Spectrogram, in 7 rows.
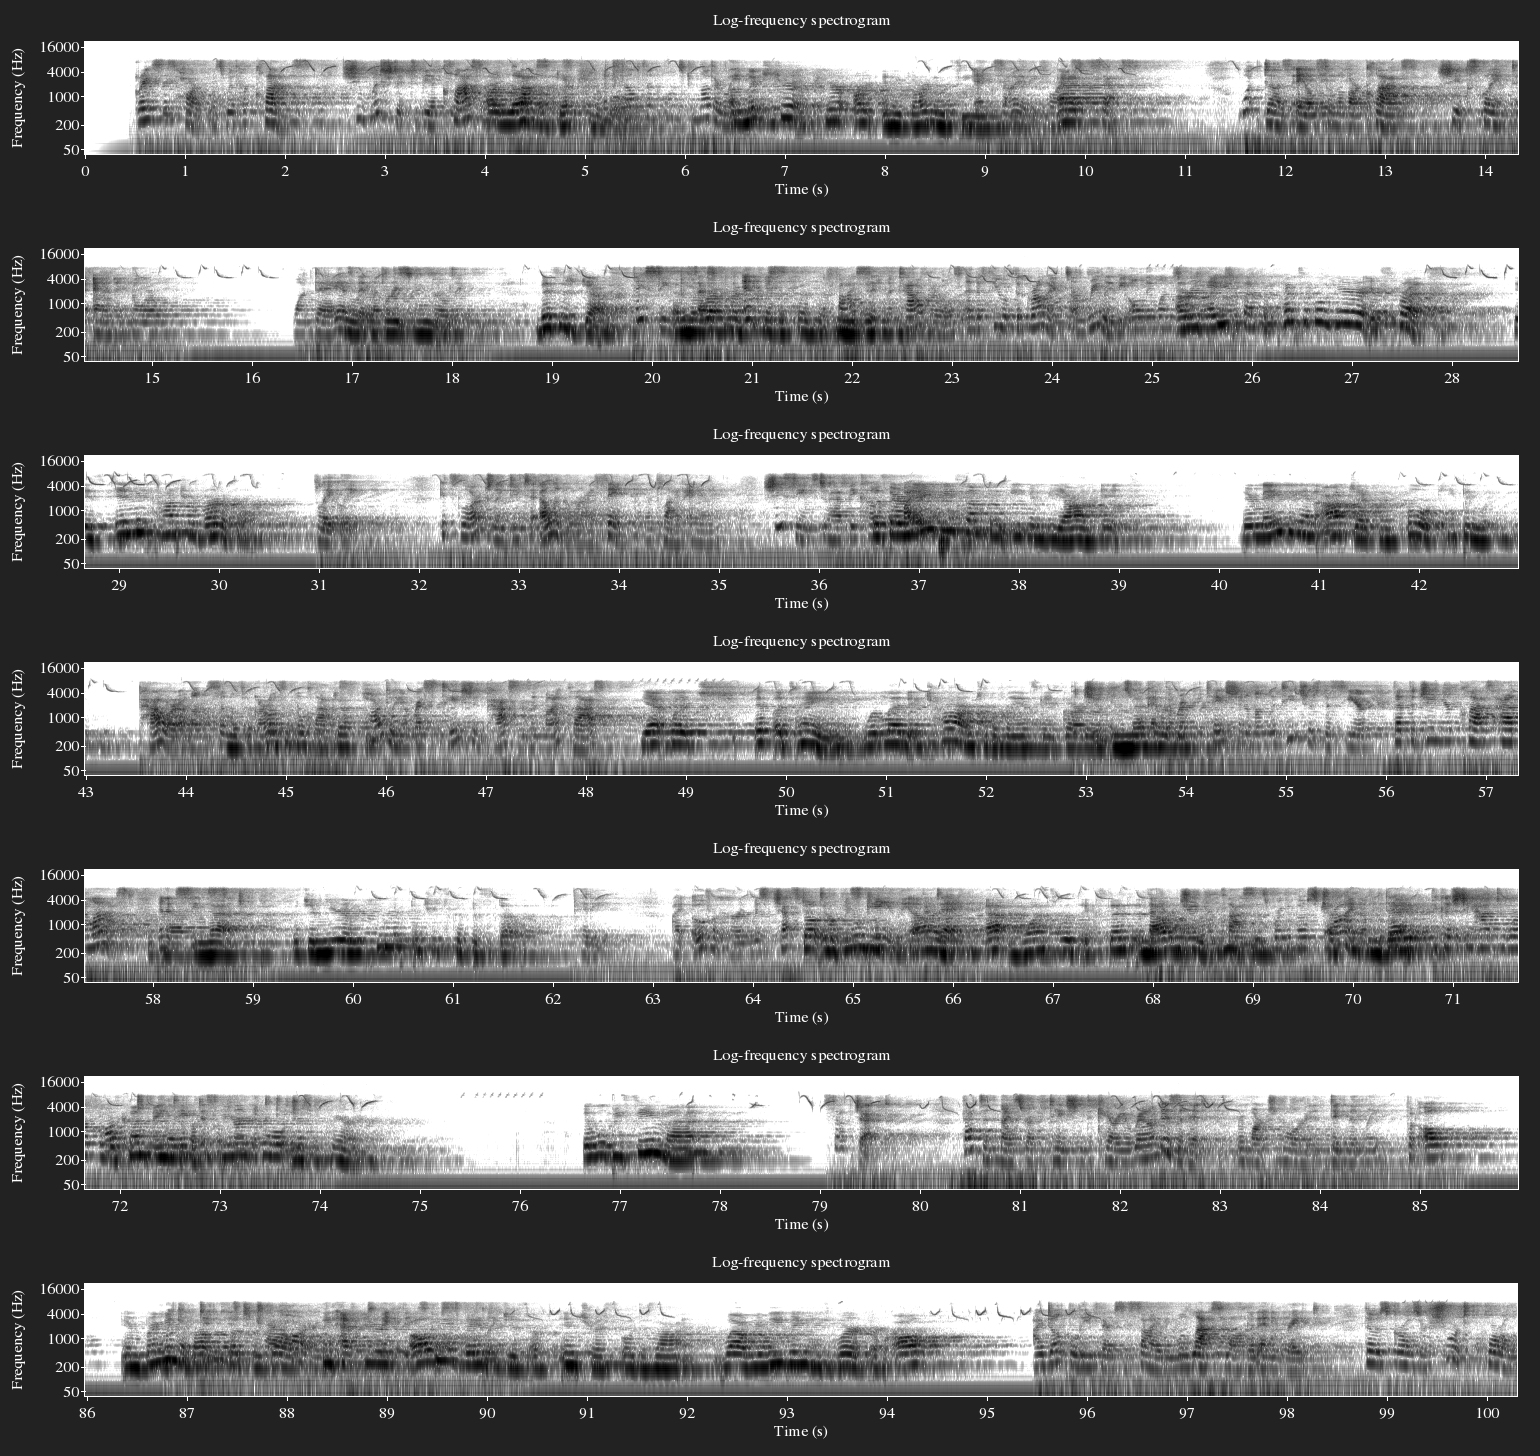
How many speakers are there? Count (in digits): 2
